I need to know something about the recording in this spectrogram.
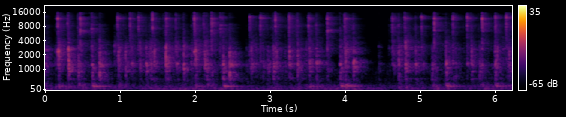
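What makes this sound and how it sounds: Fingertips of both hands type fast on a full-size white RK960 plastic mechanical keyboard with round retro plastic keycaps. The result is a rapid, steady stream of sharp, bright clacks with almost no ring, broken by a brief pause just past the four-second mark before the typing resumes.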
